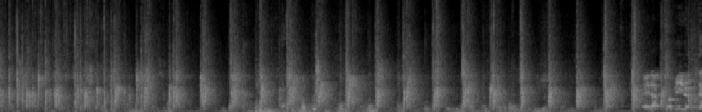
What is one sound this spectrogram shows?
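An audience claps in steady unison.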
